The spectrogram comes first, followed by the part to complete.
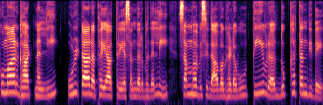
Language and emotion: Kannada, neutral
